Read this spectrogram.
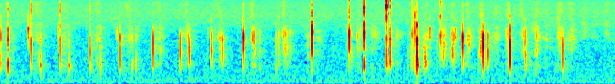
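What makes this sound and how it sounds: A wooden stick taps and scratches along a small, hollow white plastic earphone remote with a mic hole, taped down with clear tape. It makes a quick, irregular run of about twenty dry, bright clicks and ticks with faint scratchy rustle between them. Each sound stops at once, with no low end and no ring.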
